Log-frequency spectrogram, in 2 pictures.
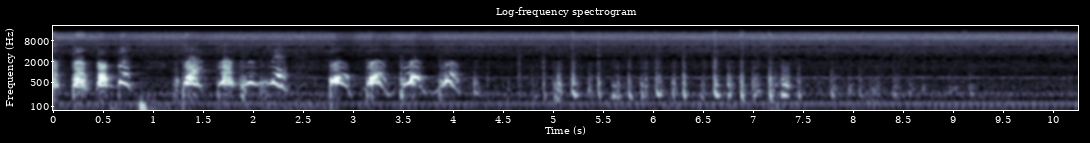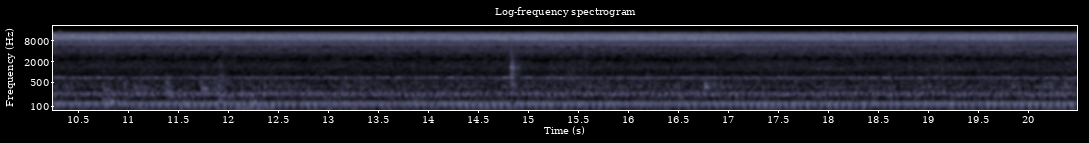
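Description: A rapid run of short, high yelping barks, three or four a second, loud for about the first four seconds and fainter until about seven seconds in. After that only a steady hiss remains.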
